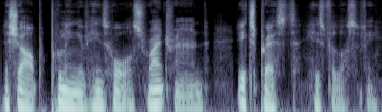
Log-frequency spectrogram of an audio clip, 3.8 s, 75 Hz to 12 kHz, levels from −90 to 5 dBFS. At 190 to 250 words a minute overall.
No: average, 175 wpm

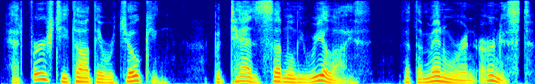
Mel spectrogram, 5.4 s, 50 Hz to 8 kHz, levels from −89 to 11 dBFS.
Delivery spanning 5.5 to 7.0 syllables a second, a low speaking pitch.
Yes: 5.9 syllables/s; low, 130 Hz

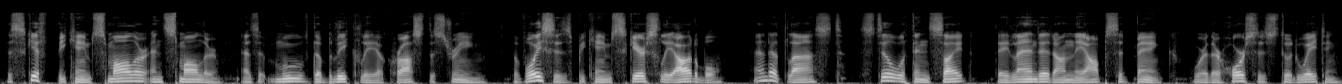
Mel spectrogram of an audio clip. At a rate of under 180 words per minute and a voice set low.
Yes: average, 155 wpm; low, 115 Hz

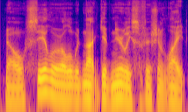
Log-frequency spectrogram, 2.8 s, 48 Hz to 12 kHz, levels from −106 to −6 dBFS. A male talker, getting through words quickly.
No: male; average, 190 wpm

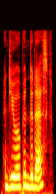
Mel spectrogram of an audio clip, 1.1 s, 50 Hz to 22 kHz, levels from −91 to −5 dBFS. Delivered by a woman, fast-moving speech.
Yes: female; fast, 270 wpm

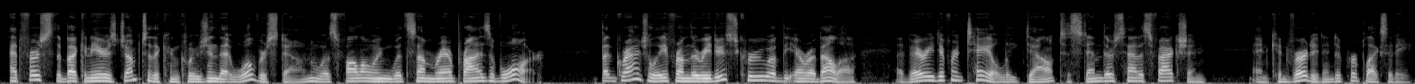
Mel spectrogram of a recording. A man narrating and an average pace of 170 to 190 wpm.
Yes: male; average, 180 wpm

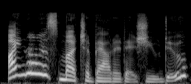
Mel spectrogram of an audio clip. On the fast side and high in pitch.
Yes: fast, 280 wpm; high, 240 Hz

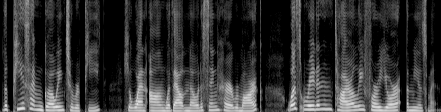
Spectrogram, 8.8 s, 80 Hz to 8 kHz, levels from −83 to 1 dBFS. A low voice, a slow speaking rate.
No: high, 235 Hz; slow, 130 wpm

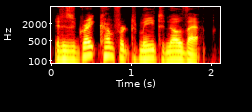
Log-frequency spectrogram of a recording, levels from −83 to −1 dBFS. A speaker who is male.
Yes: male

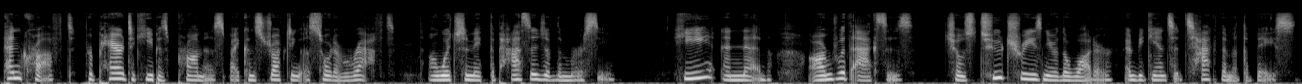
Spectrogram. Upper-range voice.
Yes: high, 215 Hz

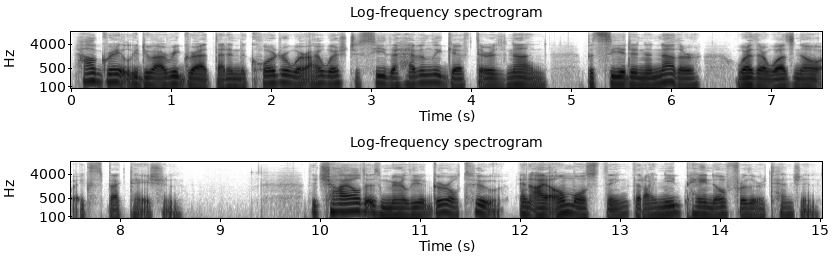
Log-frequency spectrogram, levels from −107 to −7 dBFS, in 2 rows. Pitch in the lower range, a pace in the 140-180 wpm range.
No: low, 115 Hz; average, 190 wpm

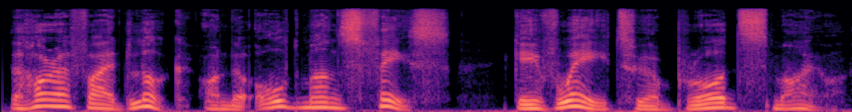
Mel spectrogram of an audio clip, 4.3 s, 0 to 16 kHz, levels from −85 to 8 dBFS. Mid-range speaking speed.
Yes: average, 195 wpm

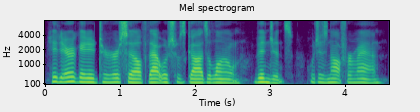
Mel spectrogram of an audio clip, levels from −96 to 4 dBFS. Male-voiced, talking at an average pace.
No: female; average, 195 wpm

